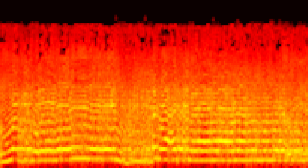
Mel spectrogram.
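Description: A man's voice singing a Kurdish maqam in long held notes that waver and bend slowly in pitch.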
